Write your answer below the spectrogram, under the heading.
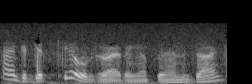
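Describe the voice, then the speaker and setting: A man's voice: lowish voice, sing-song, fairly quick. An actor playing a nervous, scheming male treasure hunter in 1940s radio style, evasive and bossy, prone to stammering. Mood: urging. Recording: muffled, hissy 1940s radio recording.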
